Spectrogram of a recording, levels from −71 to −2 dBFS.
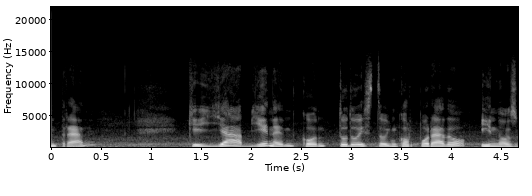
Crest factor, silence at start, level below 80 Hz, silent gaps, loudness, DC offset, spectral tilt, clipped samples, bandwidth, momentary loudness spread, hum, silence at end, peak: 16 dB; 0 s; -46 dBFS; none; -19 LUFS; under 0.1%; -6 dB/octave; under 0.1%; 13.5 kHz; 20 LU; none; 0 s; -2 dBFS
